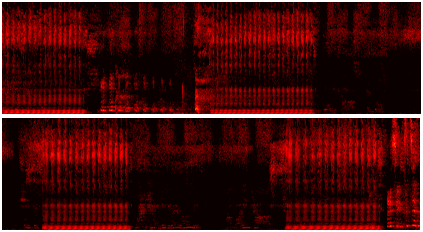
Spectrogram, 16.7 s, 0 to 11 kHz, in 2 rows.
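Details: Fake snoring by a French bulldog taken in as an emergency rehome: loud, low, rumbling snores at a steady rhythm, about four in 17 seconds, with quieter snuffling between them.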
